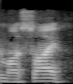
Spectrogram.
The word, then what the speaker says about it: Marseille: There was only one Marseille. His surname is pronounced the same as the French, but he was a French Huguenot stock, just like Gelland.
